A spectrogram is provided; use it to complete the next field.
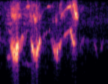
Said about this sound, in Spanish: Ya escuchamos la sirena, entonces apoya ahí para que se acerquen.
